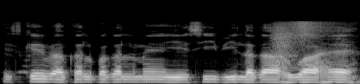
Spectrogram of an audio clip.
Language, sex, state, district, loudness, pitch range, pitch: Hindi, male, Jharkhand, Deoghar, -17 LUFS, 115-120 Hz, 115 Hz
